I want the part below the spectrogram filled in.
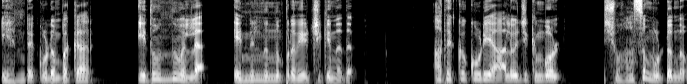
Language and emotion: Malayalam, sad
